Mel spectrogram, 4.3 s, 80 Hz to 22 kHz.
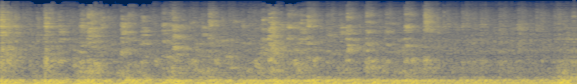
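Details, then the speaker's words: Jeep CJ7 with 258 straight six, oil pressure gauge being checked after refuelling: steady, even low rumble at idle, no knocks or ticks; healthy idle with oil pressure almost 50. "Almost 50. Not bad. Not bad. 50 is pretty good for idling 258."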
